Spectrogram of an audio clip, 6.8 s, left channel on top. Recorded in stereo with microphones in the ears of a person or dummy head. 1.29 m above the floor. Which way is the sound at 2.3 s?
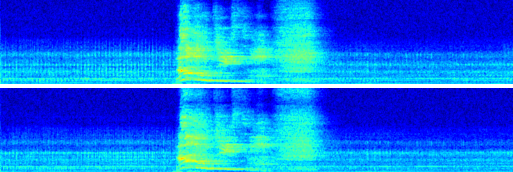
50° left (ahead or behind).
